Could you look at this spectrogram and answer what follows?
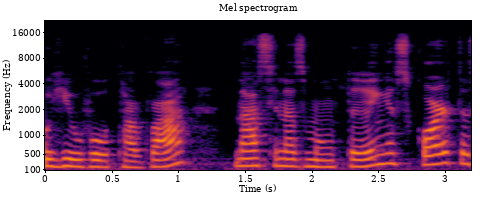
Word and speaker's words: Vltava: Em tcheco se chama Vltava, pronuncia-se Vltava, que banha a cidade de Praga, capital da República Tcheca.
